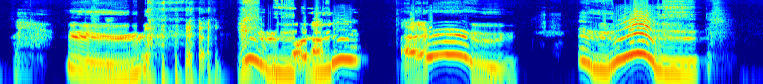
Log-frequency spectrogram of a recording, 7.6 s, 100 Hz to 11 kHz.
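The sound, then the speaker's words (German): A voice imitates a woman's long yawn, likened to a blue whale, in four loud, drawn-out, rising and falling moaning bursts separated by short pauses. “Und dann ist mir Top 2 eingefallen. Die war wirklich Blauwal.”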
